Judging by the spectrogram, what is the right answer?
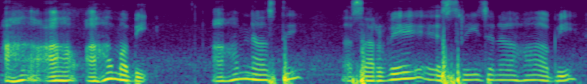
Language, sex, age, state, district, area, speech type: Sanskrit, female, 45-60, Kerala, Thiruvananthapuram, urban, spontaneous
